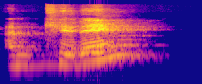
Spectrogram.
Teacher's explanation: I'm probably going to say I'm kidding, like a flap D.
